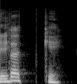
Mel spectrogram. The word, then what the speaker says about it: Astatke: Astatke. Astatke. Faut pas oublier le T avant le K.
